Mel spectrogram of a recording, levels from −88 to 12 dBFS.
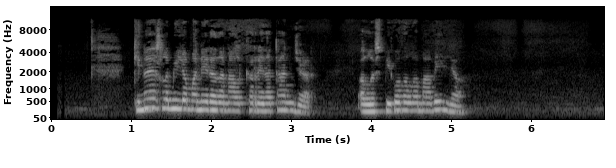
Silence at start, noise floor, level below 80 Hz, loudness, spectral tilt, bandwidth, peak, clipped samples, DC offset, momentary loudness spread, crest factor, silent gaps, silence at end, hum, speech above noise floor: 0.6 s; -60 dBFS; -78 dBFS; -25 LUFS; -5 dB/octave; 11.5 kHz; -10 dBFS; under 0.1%; under 0.1%; 22 LU; 18 dB; none; 1.75 s; none; 36 dB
